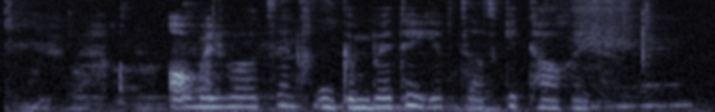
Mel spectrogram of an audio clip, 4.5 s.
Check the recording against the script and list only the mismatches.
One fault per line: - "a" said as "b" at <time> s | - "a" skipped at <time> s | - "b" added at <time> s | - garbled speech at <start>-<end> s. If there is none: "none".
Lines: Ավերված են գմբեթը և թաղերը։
- "ծածկի" added at 3.0 s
